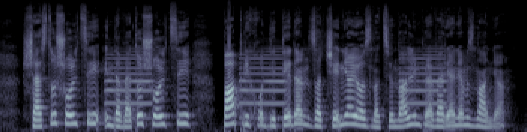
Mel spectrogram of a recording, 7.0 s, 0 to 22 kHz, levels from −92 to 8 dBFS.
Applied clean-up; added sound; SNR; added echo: none; Wind instrument, woodwind instrument; 14 dB; none.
